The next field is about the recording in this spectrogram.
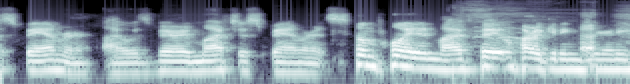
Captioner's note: laughs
